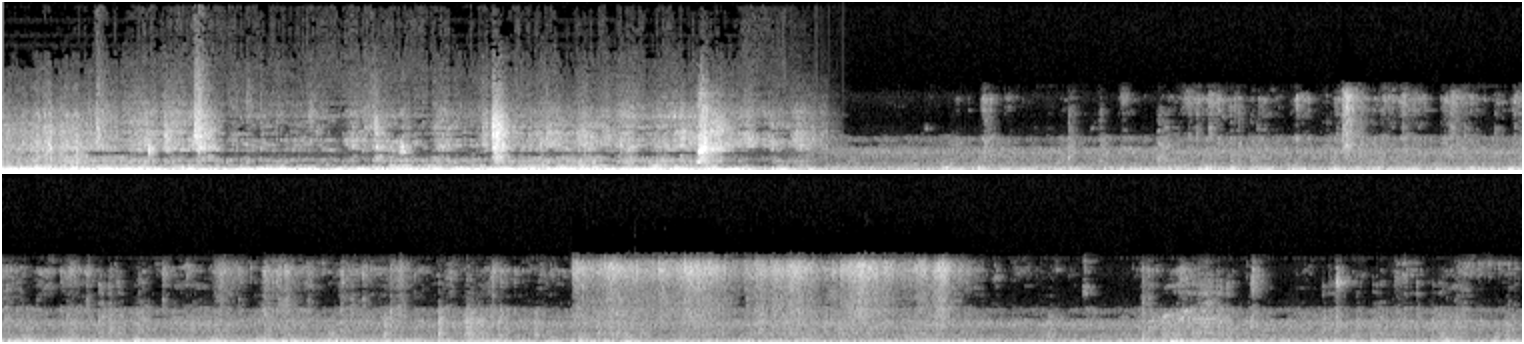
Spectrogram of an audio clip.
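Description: Passenger train coach in motion, heard from inside: a loud low rumble with a few sharp clacks over the first eight seconds, then, after a sudden change, a quieter steady running noise as the train comes into a station.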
